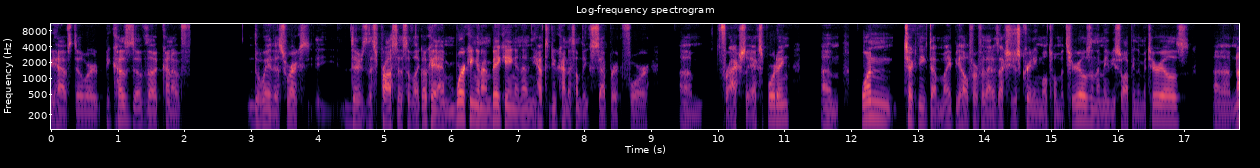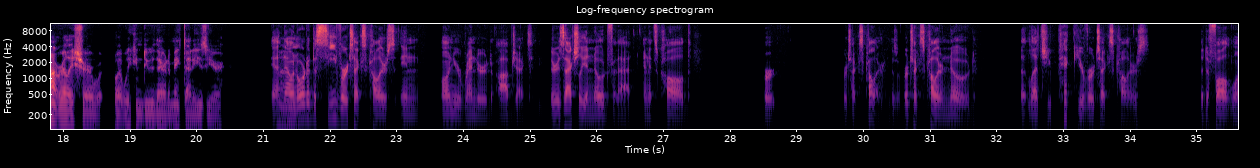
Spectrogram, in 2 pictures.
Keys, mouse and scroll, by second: 3.7 click, 5.7 scroll up 1, 7.2 shift+middle click, 13.0 scroll up 1, 14.9 middle click, 17.8 scroll up 1, 20.5 middle click, 21.3 scroll up 1, 26.5 click, 28.6 v, 30.4 click.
